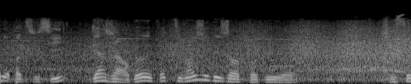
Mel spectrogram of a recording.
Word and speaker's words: Gallardo: On prononce Gajardo en argentin. Gajardo, mais comme nous sommes en France, je vais rester à Gallardo.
